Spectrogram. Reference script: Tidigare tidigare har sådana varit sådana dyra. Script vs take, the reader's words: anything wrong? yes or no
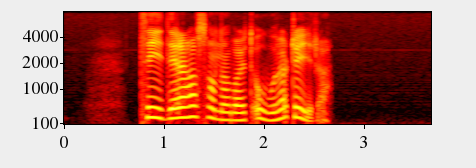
yes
